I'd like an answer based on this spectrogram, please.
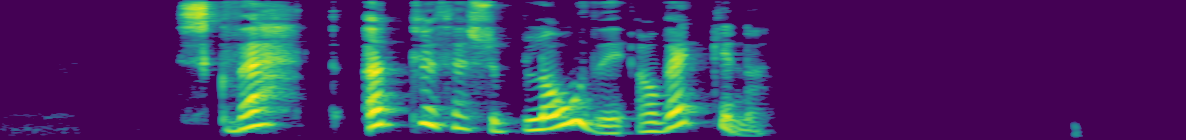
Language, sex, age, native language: Icelandic, female, 50-59, Icelandic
